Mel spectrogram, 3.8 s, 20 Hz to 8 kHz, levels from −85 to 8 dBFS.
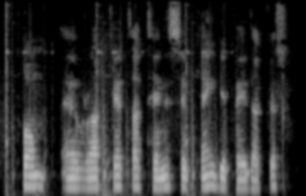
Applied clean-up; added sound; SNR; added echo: neural mask model RNNoise.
